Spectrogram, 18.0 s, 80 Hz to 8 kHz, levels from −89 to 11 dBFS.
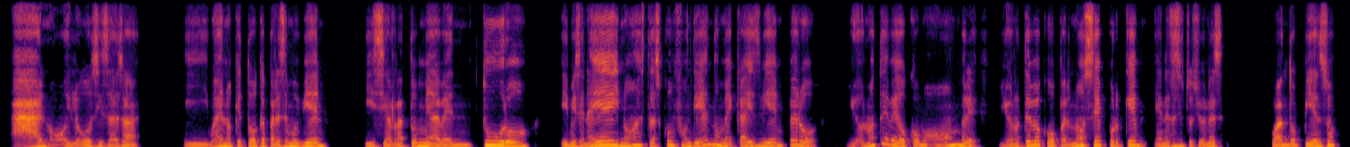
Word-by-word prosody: ah, 165 - +4
no, 130 -6 -6
y - - -4
luego 150 +1 -3
si 135 +1 -3
se 125 +1 -4
hace, 125 +3 -2 0.8
y 140 -2 -4
bueno, 170 +6 0
que 145 -2 -6
todo, 155 +4 -1
que 175 -1 -1
parece 140 0 -2
muy 165 -1 +4
bien, 175 +1 +2 0.5
y 145 -1 -4
si 145 +1 +1
al 135 - -3
rato 150 +5 -3
me 170 -2 +5
aventuro, 150 - +3 0.4
y 140 +1 -2
me 150 - +2
dicen, 130 +1 -3
hey 170 - +2 0.3
hey, - - +4
no, 175 +6 +3
estás 190 -5 -4
confundiendo, 195 +3 -1
me 165 -8 0
caes 175 +4 -2
bien, 180 +2 -1
pero, 200 - -2 0.4
yo 90 +3 -11
no 190 +8 0
te 280 +2 -5
veo 190 -10 0
como 115 - -4
hombre, 205 - +2 0.3
yo 100 +4 -6
no 150 +3 -5
te 205 - +1
veo 215 0 +1
como 170 -5 -2
per 125 -1 -5
no 190 +7 +3
sé, 220 +4 +3
por 205 -4 -6
qué, 220 -4 0
en 140 0 -4
esas 165 +2 -2
situaciones 145 -1 -3 0.6
cuando 120 -4 0
pienso 160 +10 +1
160 Hz, 180 wpm, -20 LUFS, 135-190 Hz, 0.8 s, me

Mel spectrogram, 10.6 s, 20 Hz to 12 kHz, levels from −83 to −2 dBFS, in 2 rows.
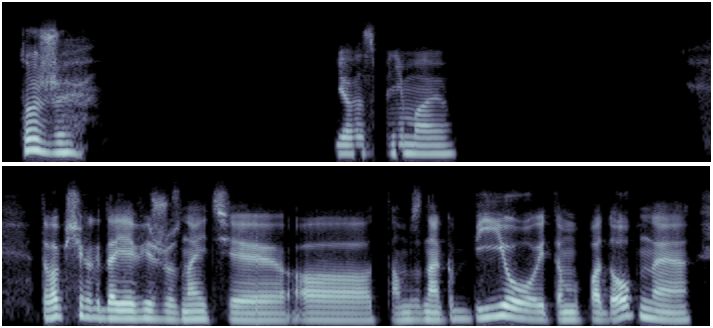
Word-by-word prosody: Тоже. 165 -5 +2 1.9
Я 140 0 -2
вас 145 0 -9
понимаю. 145 -1 -5 2.2
Да 135 - 0
вообще, 155 +3 +3
когда 140 -3 +2
я 130 -1 +6
вижу, 120 -2 -1
знаете, 110 -3 +1
а, 105 -1 -1
там 105 +2 -6
знак 110 0 -1
"Био" 140 +1 +2
и 120 - 0
тому 115 0 -3
подобное, 115 0 +1
125 Hz, 95 wpm, -24 LUFS, 110-145 Hz, 2.2 s, я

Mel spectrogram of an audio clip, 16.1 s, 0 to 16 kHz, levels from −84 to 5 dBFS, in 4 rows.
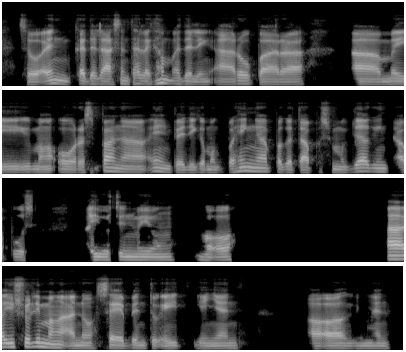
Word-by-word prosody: So, 110 -1 -2
ayun 130 -4 +2
kadalasan 115 +1 +1
talaga 120 +3 -2
madaling 115 -7 -3
araw 110 +3 +1
para, 105 -1 +1 0.4
ah, 110 -1 +3
may 115 0 +1
mga 115 0 -3
oras 110 -1 -1
pa 155 -1 +1
na 115 -4 0
ayan, 145 -4 -3
pwede 110 -1 -1
kang 110 +2 -5
magpahinga 140 +4 -2
pagkatapos 110 -2 -2
mag-jogging 135 +4 0
tapos 115 +1 -5 0.5
ayusin 125 0 0
mo 125 - -1
yung 120 -1 -2 0.3
oo. 120 +2 -1 1.6
Ah, 150 0 +9
usually 165 +2 +3
mga 135 -7 +4
ano, 110 0 -2
7 110 -1 +2
to - - -5
8 110 +2 +2
ganyan. 105 0 -1 0.8
Oo, 105 +1 +3 0.2
ganyan. 105 +1 -6
115 Hz, 125 wpm, -26 LUFS, 110-125 Hz, 1.6 s, Ah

